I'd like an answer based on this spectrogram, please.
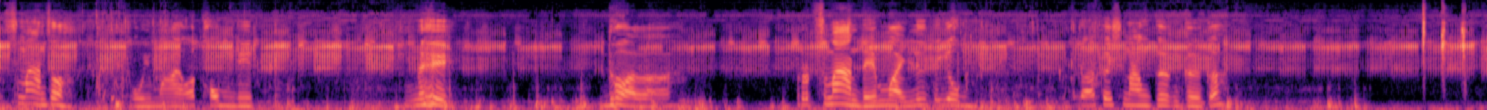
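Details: Large frogs at night during heavy rain, found while hunting frogs by torchlight: loud rising and falling croaks in bursts, several callers overlapping, with a constant high hum, talking and music in the background.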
